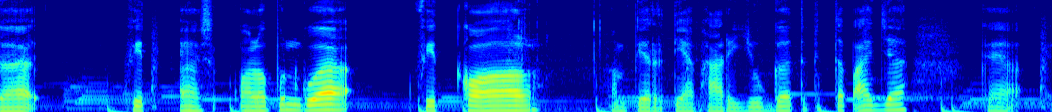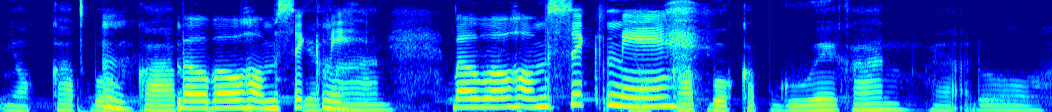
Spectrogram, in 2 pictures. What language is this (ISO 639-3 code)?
ind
